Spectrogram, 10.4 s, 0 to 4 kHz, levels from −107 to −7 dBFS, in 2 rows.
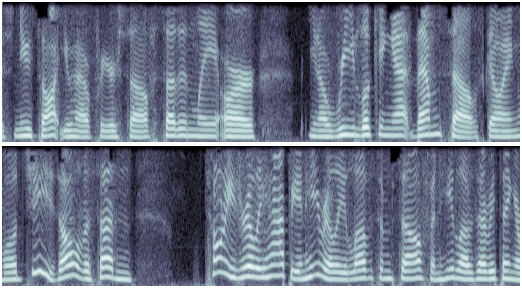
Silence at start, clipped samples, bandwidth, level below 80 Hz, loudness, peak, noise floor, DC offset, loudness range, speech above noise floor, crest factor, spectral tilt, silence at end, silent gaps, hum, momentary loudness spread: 0 s; under 0.1%; 4 kHz; -52 dBFS; -21 LUFS; -4 dBFS; -55 dBFS; under 0.1%; 2 LU; 34 dB; 16 dB; -10.5 dB/octave; 0 s; none; none; 7 LU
